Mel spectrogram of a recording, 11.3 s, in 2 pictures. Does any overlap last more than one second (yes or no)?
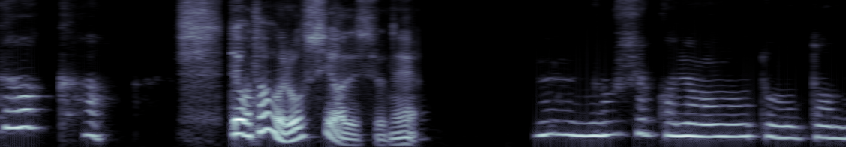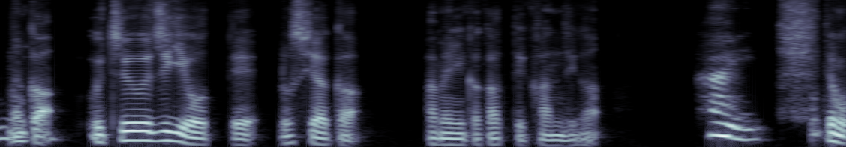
no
